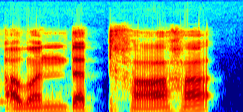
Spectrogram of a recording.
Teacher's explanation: Avandathaha, tha Mahaprana, and then similarly Avandeetham, here also Mahaprana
